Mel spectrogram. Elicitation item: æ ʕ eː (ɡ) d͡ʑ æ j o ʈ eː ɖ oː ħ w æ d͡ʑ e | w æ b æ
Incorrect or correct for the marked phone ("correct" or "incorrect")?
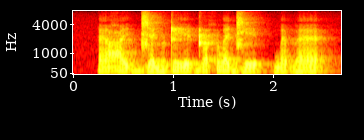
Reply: correct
